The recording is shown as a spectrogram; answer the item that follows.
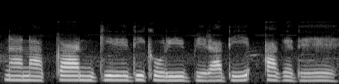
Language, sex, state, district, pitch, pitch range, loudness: Chakma, female, Tripura, Unakoti, 195 Hz, 180-200 Hz, -16 LUFS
